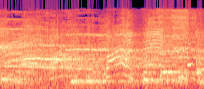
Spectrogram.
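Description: An audience crowd of children shouting and screaming together, breaking out suddenly and keeping on, calling out to warn a performer that a scary character is creeping up behind him.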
